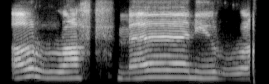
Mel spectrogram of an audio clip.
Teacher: So for the ha, you let the air come through from the middle of your throat.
